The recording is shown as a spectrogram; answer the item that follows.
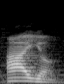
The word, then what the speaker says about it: iron: need two iron okay remember the r is silent so we say ion ion beyond it so you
